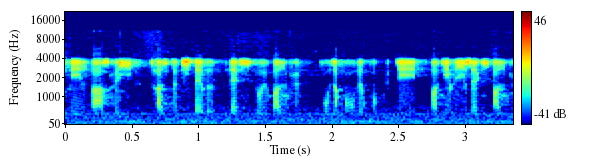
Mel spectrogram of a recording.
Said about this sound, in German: mit dem sprechenden Laptop, dem sprechenden Handy, weil die Silben ja in einer ungeheuren Geschwindigkeit vorgetragen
